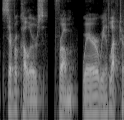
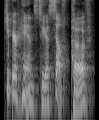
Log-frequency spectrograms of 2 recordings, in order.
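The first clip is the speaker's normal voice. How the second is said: high, loud snap at him; scornful, loud rebuke; disgusted snap; 9 semitones higher, 5 dB louder, slower than usual. A narrator's reading. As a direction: shove him off with words. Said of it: "with a look of disgust".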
